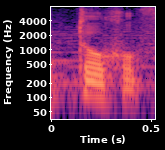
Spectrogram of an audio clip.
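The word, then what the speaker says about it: Tuchów: tem e o Santuário de Nossa Senhora de tuhu aham assim se pronuncia tuu um santuário aonde também as famílias e as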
